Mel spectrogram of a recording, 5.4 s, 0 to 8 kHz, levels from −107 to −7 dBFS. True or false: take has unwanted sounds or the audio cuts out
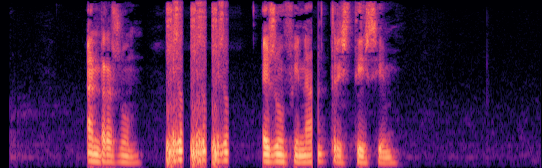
true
